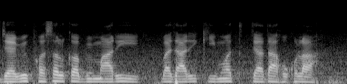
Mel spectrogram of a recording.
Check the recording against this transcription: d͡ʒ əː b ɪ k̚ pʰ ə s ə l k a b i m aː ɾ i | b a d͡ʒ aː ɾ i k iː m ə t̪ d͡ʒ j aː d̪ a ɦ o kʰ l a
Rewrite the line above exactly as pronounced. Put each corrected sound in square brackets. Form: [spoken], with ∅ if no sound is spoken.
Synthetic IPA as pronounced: d͡ʒ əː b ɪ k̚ pʰ ə s ə l k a b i m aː ɾ i | b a d͡ʒ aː ɾ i k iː m ə t̪ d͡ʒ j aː d̪ a ɦ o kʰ l a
